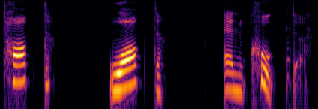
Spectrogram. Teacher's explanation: So it sounds like the sound of ed has a T sound in it.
